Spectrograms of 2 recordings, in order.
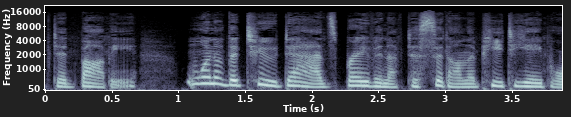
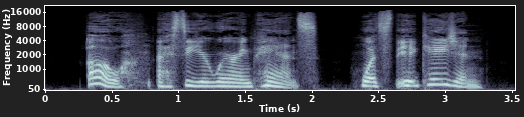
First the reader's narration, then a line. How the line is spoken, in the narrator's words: He then laughed theatrically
